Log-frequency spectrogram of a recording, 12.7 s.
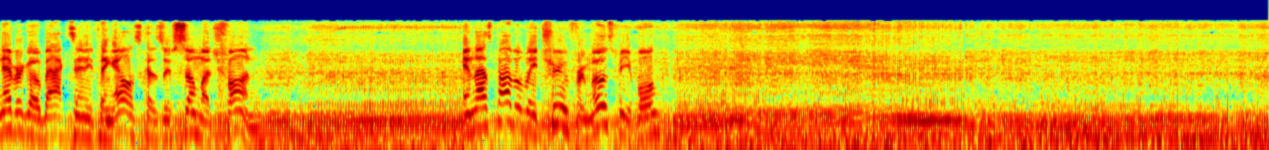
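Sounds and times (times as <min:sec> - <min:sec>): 
speech: 0:00.0 - 0:03.1, 0:04.6 - 0:06.9
supermoto motorcycle engine being ridden on the road: 0:00.0 - 0:12.6.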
